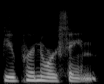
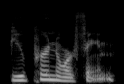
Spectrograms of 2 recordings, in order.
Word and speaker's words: buprenorphine: Put all four syllables together and you get buprenorphine. Emphasize nor. See if you can hear that emphasis when I say it again. Buprenorphine.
